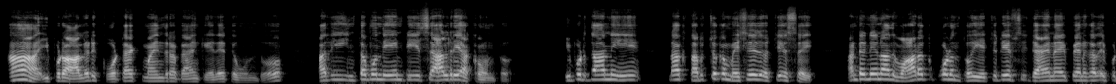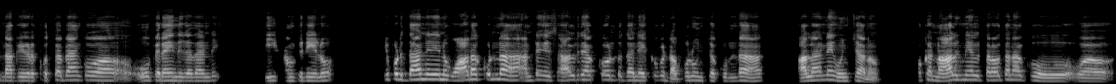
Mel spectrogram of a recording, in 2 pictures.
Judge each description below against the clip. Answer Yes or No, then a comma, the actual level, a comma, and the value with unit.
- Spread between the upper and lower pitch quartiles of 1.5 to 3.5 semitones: No, average, 4.1 semitones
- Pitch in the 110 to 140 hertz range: No, high, 195 Hz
